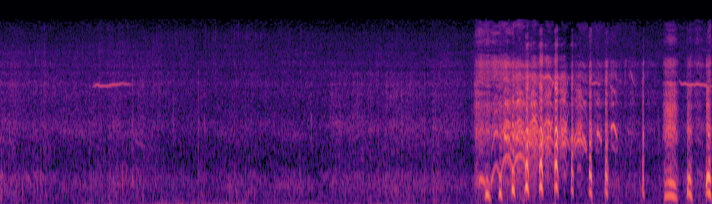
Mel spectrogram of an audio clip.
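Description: A child's voice, laughing or shrieking in a fast run of loud, high bursts, starting about six seconds in, with a few more bursts near the end. Before that there is only a faint, even background.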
